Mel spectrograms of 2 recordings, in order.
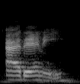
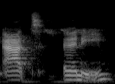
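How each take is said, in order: First: The T is a quick D-like flap. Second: The T is a clear, separate T sound. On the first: The speaker calls it right. "we say at any" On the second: The speaker calls it wrong. "we do not say at any"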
